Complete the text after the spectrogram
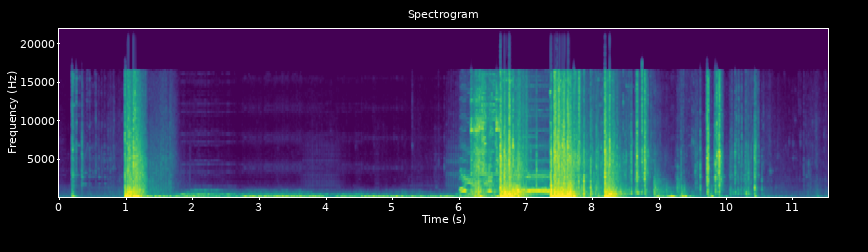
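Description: An assault rifle fires shots indoors.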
